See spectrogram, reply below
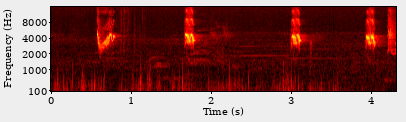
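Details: Cendet (long-tailed shrike) in a masteran recording: four loud, rasping, buzzy notes at uneven intervals over a low murmur of background noise.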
